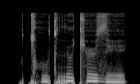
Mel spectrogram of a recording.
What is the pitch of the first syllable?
low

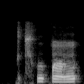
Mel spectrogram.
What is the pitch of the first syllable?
high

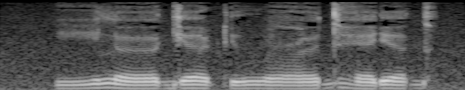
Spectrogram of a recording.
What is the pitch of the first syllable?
rising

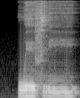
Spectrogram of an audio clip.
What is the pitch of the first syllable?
high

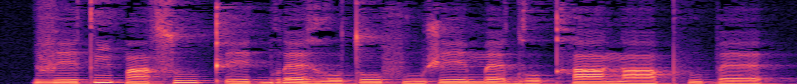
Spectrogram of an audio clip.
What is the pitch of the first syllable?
low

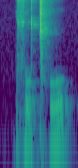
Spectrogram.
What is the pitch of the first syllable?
low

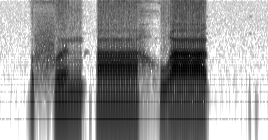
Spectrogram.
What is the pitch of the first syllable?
low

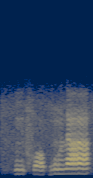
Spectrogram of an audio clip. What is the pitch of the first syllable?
low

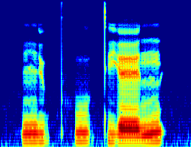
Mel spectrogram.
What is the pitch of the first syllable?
falling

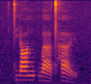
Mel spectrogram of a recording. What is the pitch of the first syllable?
high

